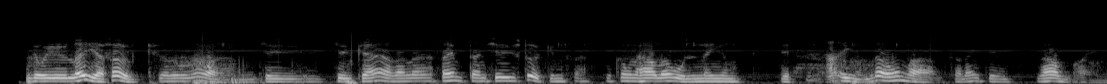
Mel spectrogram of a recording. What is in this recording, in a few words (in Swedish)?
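Glimåkra Skåne, Svenska sagor dialekter; Folkminnen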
